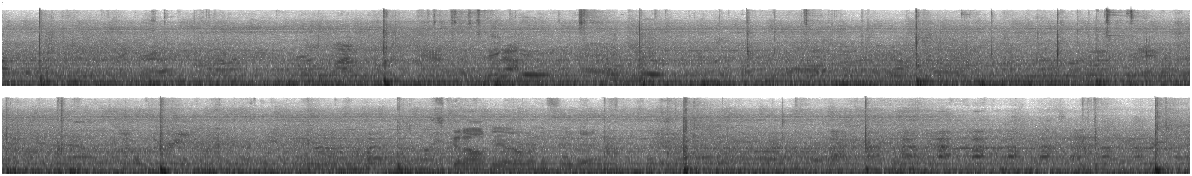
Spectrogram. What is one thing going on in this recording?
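Men talk in the background in an echoing gym.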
